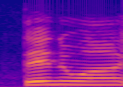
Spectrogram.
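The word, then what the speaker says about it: Thé Noir: 10번째 향수는 떼누아 29입니다. 영어로 읽는다면 더 누아르겠지만 프랑스어로는 떼누아라고 읽더라고요.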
